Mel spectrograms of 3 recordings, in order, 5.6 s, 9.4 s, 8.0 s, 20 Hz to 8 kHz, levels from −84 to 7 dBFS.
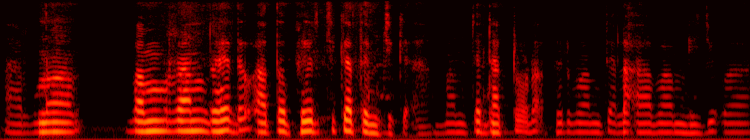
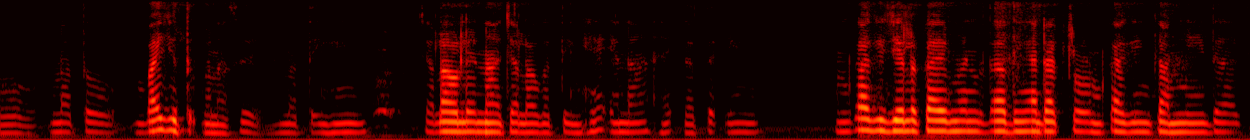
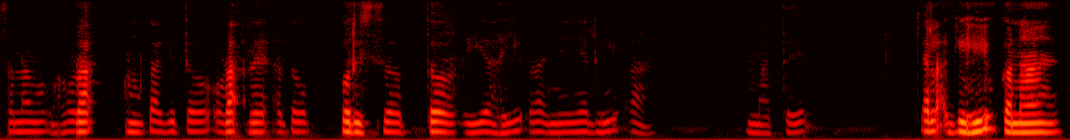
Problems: none marked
